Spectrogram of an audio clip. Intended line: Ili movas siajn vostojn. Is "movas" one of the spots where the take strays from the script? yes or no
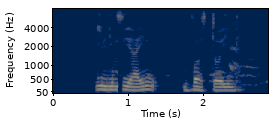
yes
